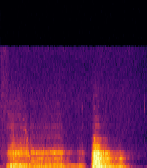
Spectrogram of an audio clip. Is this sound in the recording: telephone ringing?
no

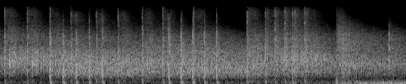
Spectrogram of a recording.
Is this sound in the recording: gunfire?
yes

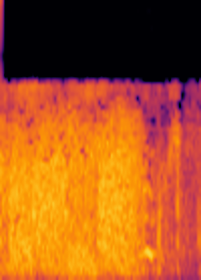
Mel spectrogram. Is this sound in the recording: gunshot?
yes

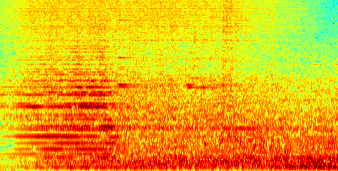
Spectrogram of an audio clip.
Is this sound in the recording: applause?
no

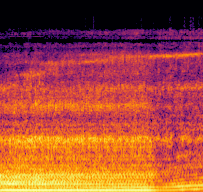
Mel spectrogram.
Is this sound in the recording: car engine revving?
yes

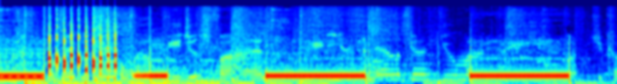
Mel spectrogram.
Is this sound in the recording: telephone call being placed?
yes

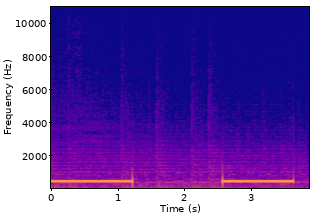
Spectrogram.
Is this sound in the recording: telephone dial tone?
yes

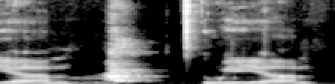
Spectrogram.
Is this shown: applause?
no

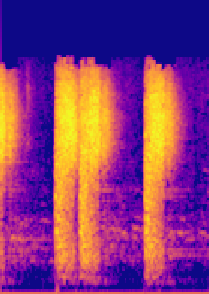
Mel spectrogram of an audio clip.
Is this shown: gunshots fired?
yes

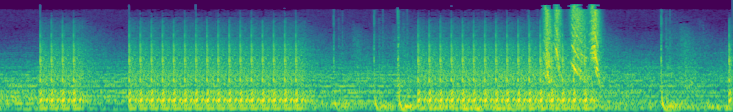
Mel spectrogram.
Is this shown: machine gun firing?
yes

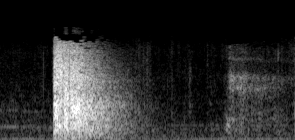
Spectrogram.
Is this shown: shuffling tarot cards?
no

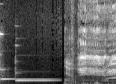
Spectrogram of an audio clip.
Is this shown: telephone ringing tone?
no

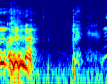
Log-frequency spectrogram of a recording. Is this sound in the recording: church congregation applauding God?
no

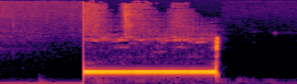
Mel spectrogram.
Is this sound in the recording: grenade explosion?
no

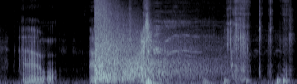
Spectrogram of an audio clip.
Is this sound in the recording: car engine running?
no

